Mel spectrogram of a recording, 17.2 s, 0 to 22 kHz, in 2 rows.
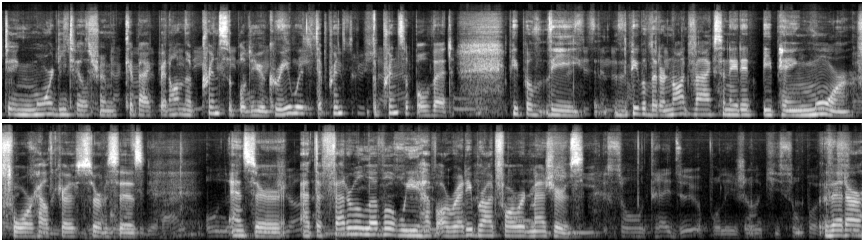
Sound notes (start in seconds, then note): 3.9 speaking French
